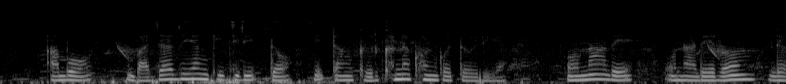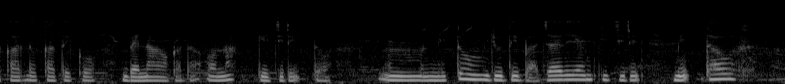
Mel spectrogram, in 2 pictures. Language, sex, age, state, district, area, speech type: Santali, female, 18-30, West Bengal, Purulia, rural, spontaneous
